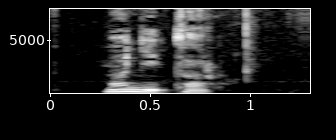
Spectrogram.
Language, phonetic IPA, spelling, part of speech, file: Polish, [mɔ̃ˈɲitɔr], monitor, noun, LL-Q809 (pol)-monitor.wav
